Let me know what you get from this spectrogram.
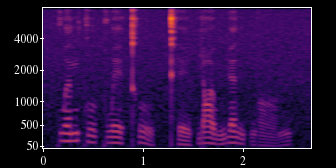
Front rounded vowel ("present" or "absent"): absent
